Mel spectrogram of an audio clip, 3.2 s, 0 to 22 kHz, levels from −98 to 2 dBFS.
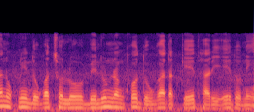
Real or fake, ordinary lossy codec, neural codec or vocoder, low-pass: real; none; none; 7.2 kHz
